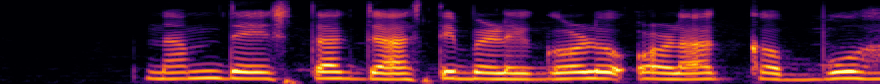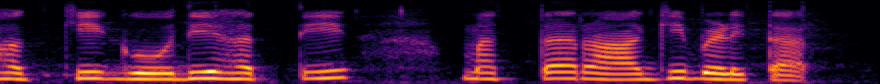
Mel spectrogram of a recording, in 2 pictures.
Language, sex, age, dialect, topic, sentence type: Kannada, female, 25-30, Northeastern, agriculture, statement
